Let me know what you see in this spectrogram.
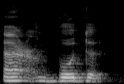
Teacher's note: you stop at a dal, you have to make a qalqala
